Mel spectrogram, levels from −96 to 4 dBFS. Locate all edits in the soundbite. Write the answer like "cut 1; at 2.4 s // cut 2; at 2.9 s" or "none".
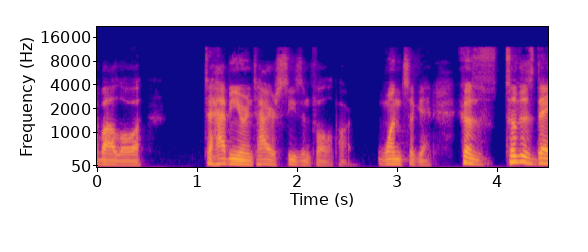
none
